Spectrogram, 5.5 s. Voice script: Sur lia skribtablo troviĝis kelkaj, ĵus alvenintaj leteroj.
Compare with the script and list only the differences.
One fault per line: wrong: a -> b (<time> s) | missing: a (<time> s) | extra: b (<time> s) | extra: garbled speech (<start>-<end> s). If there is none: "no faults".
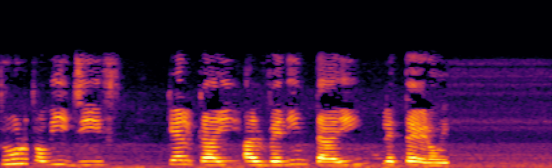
missing: lia skribtablo (0.2 s)
missing: ĵus (2.2 s)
